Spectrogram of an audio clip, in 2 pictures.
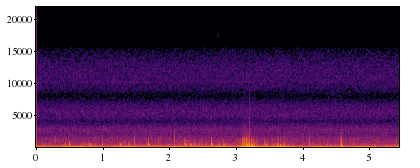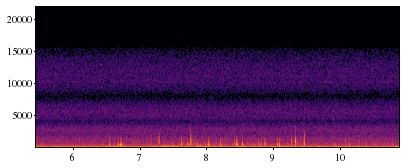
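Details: Sudden stomach rumbling in a person who was neither hungry nor too full, felt in the pit of the gut and eased by a snack; low steady rumbling with soft gurgles and one louder gurgling surge; borborygmi.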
